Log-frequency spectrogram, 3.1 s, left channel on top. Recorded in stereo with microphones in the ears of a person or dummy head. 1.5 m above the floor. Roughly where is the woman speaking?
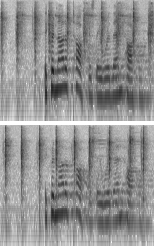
Left.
